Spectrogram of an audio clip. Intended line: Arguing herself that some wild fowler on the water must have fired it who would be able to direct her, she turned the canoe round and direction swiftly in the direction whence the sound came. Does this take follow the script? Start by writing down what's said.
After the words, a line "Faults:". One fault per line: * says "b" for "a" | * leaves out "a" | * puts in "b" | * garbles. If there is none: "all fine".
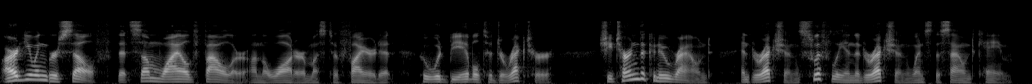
Arguing herself that some wild fowler on the water must have fired it who would be able to direct her, she turned the canoe round and direction swiftly in the direction whence the sound came.
Faults:
all fine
